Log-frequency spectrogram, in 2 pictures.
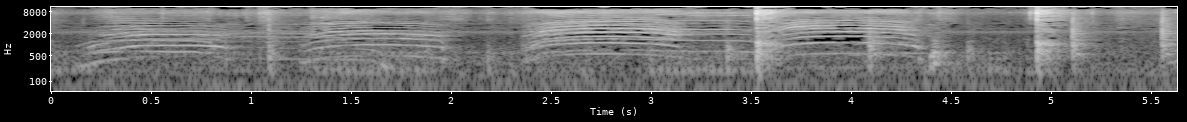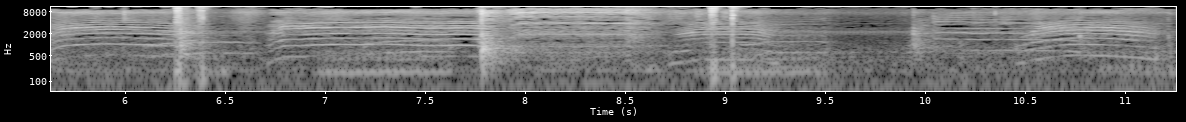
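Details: Hungry cat meowing for food while fish is being cooked, about ten arched meows repeated every second or so, with clicks, taps and a person talking softly in the room.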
